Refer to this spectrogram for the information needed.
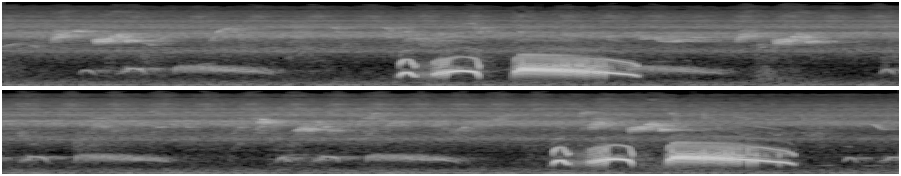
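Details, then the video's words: Spotted dove cooing in the 'thổ đồng' style to lure and stimulate other doves. Two phrases are heard, each with two short coos and a long, descending final note. Soft murmurs come between the phrases and faint chirps sound higher up. "Cu gáy Gù,Thúc giọng THỔ ĐỒNG kích mồi tập bổi rất hiệu quả/Cu gáy Giọng Thổ Đồng kích bổi nhanh gáy"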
